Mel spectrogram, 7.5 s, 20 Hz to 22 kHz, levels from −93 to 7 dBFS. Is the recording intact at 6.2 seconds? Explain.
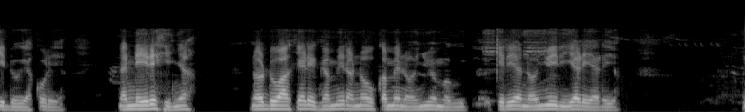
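No, there's a short concealed packet loss from about 6.18 to 6.22 s. A slice of audio didn't reach the decoder in time, so the receiver extended the preceding sound to bridge the gap and blended back, leaving a brief smear or wobble.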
